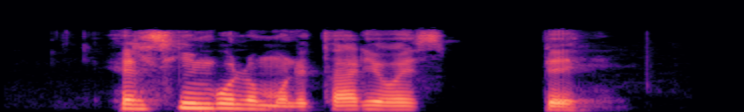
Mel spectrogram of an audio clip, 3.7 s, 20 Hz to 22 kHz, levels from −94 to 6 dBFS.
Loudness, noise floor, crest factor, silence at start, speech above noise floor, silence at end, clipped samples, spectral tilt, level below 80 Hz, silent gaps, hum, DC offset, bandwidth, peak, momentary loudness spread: -18 LUFS; -66 dBFS; 18 dB; 0.6 s; 50 dB; 0.8 s; under 0.1%; -5 dB/octave; -56 dBFS; none; none; under 0.1%; 7.6 kHz; -2 dBFS; 9 LU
